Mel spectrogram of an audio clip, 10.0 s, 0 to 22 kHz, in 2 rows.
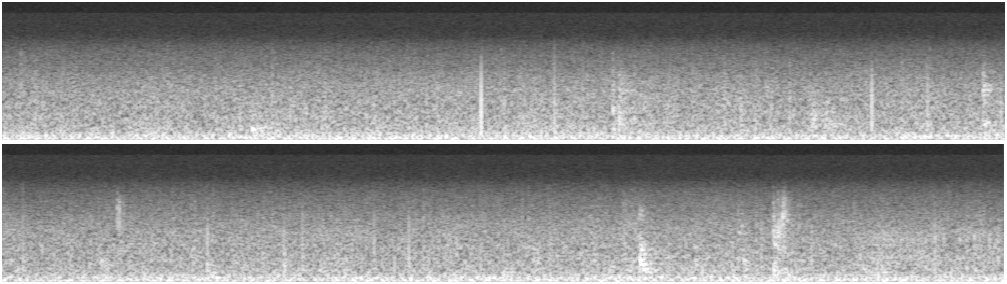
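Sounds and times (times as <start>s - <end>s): old film soundtrack hum and hiss: 0.0s - 10.0s.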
